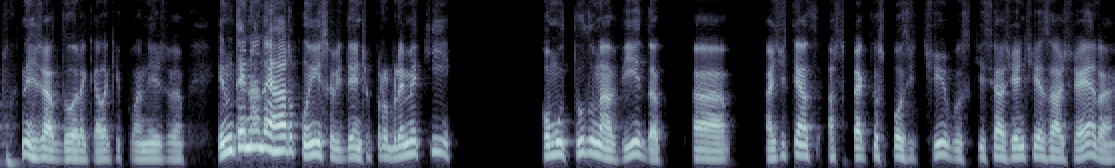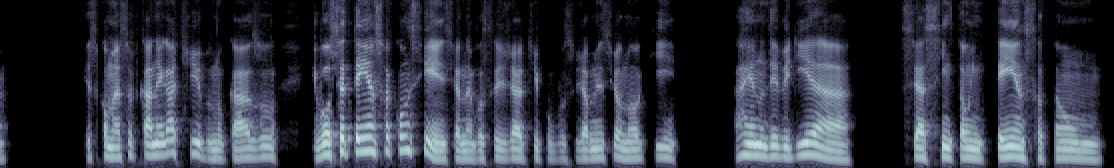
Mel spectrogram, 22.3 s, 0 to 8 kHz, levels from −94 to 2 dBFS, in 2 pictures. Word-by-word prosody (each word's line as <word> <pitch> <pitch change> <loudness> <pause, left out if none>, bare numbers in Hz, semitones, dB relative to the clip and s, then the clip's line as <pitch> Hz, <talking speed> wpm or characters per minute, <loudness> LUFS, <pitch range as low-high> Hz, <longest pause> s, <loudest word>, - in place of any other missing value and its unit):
planejadora, 115 -8 0
aquela 105 +1 -4
que 115 - -17
planeja 105 -1 -5 0.3
E 155 - +7
não 205 - +7
tem 260 +2 +6
nada 255 -1 +6
errado 215 -1 +8
com 155 -8 +1
isso, 165 -2 +3
evidente, 120 +1 -2
o - - -17
problema 140 +4 0
é 175 - 0
que, 180 -1 -7 0.9
como 160 +4 +3
tudo 175 +2 0
na 120 -8 +4
vida, 125 +1 -1 0.3
ah, 110 -2 +1 0.3
a 115 0 -1
gente 150 +6 -10
tem 160 - +3
as 145 0 -2
aspectos 130 +2 -4
positivos 120 0 -3
que, 130 - -9
se 135 - -7
a 130 - +3
gente 130 +3 -2
exagera, 115 -2 -1 0.8
isso - - -14
começa 130 +3 -1
a 155 - -9
ficar 155 0 +1
negativo, 170 -4 0
no 110 -1 -4
caso 120 +3 -3 0.4
E - - -8
você 160 +6 +6
tem 200 +1 +4
essa 205 +1 -1
consciência, 115 - 0
né, 105 0 -2
você 110 +3 -6
já, 115 -1 0
tipo, 105 +1 -12
você 105 +2 -17
já 115 0 -2
mencionou 115 -1 -3
que: 120 -1 -7 0.6
"Ah, 150 +5 -4
eu 155 - +6
não 150 -2 +5
deveria 135 - +1 0.5
ser - - -4
assim 125 +1 +1
tão 125 +2 -1
intensa, 125 +2 +1
tão" 110 -3 -3
125 Hz, 165 wpm, -24 LUFS, 110-155 Hz, 0.9 s, errado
